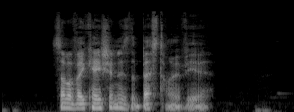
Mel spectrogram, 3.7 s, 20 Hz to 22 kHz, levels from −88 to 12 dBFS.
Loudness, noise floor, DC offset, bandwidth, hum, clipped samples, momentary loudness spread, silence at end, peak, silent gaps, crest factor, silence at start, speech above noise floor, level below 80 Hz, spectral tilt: -29 LUFS; -76 dBFS; under 0.1%; 15.5 kHz; none; under 0.1%; 10 LU; 0.45 s; -12 dBFS; none; 20 dB; 0.7 s; 47 dB; -60 dBFS; -5.5 dB/octave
